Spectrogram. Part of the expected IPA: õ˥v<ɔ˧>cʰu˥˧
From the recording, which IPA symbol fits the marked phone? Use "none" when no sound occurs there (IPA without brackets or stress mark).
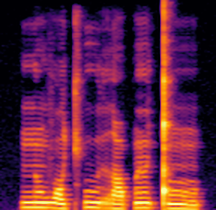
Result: ɔ˧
